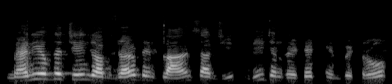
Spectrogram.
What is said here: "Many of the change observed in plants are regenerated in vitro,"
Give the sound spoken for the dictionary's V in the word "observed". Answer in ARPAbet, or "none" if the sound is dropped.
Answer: V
